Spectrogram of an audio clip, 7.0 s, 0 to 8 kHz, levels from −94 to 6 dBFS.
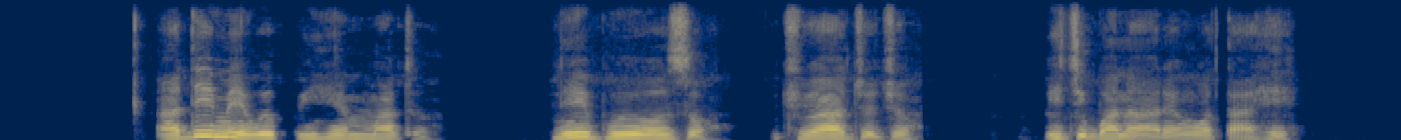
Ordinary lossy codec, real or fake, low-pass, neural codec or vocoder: none; real; none; none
